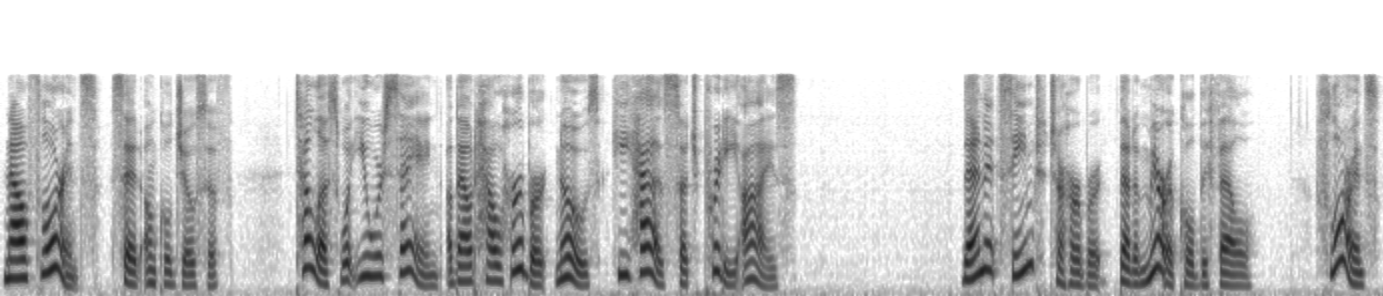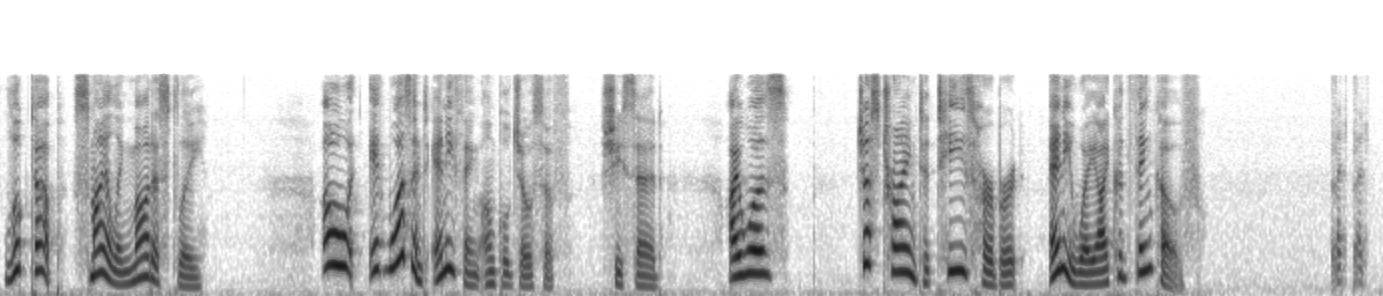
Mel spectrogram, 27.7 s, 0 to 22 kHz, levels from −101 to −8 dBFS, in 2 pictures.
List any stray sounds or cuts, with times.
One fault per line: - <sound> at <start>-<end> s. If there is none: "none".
- laugh at 27.1-27.5 s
